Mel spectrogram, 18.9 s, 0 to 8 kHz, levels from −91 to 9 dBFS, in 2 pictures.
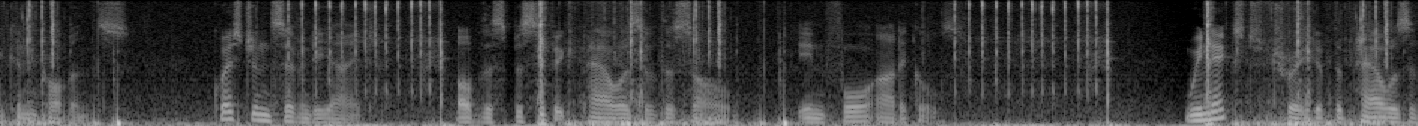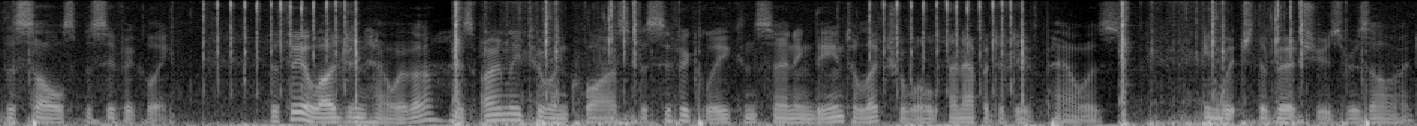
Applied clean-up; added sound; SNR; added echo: none; Camera; -2 dB; none.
